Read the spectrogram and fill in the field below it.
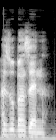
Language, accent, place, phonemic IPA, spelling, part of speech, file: French, France, Lyon, /a.zɔ.bɛ̃.zɛn/, azobenzène, noun, LL-Q150 (fra)-azobenzène.wav
- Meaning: azobenzene (an aromatic azo compound, diphenyl diazene, the basis of many dyes)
